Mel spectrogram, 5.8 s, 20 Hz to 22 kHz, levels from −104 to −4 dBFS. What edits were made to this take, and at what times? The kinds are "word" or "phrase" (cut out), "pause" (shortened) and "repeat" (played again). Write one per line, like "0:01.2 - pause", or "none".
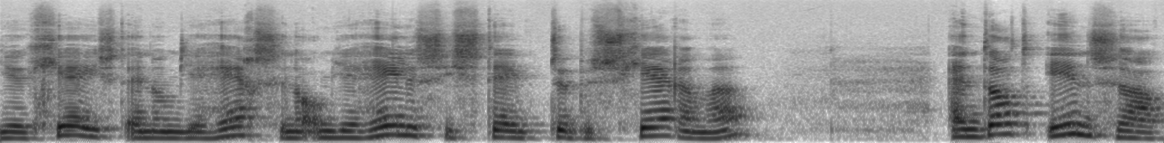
none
